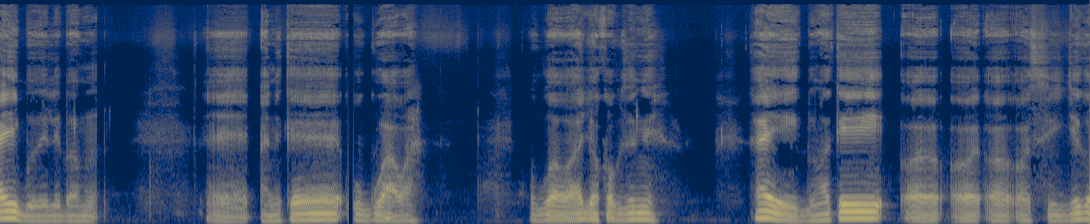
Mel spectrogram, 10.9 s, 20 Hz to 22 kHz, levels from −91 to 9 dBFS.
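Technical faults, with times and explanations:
3.49–3.54 s, repeated frames: The speech stutters briefly here. A 26.1 ms slice of audio plays three times in a row instead of once. The repeat length fits a single compressed frame that was written or sent more than once. The decoder simply played the same frame again each time it arrived. The two extra plays add 52.2 ms to the clip. Everything after this point is delayed by that amount.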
